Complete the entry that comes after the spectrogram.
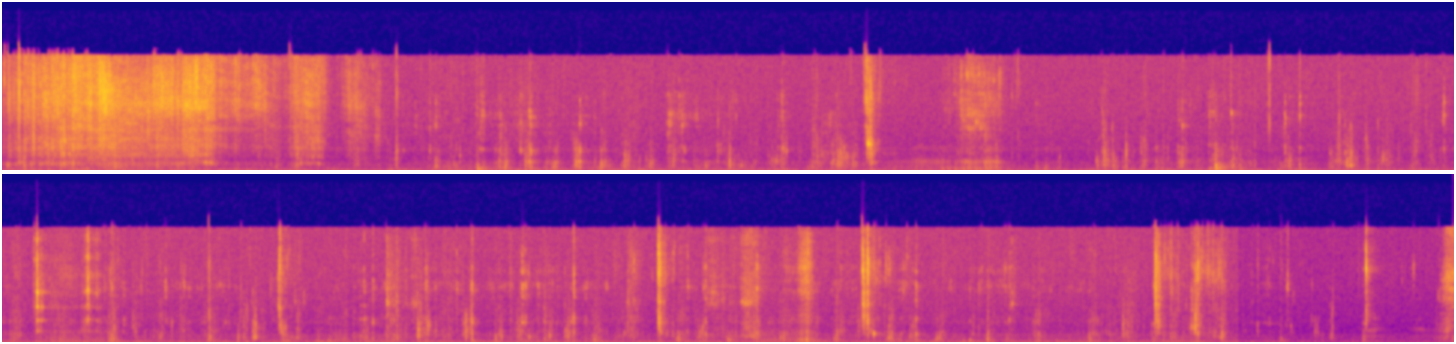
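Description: Close-miked eating: a crisp crunch of roasted seaweed (gim) in the first two seconds as a wrapped bite of spicy stir-fried octopus, gopchang and shrimp is bitten, then steady chewing with many small wet clicks and crackles. A faint low hum runs underneath.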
